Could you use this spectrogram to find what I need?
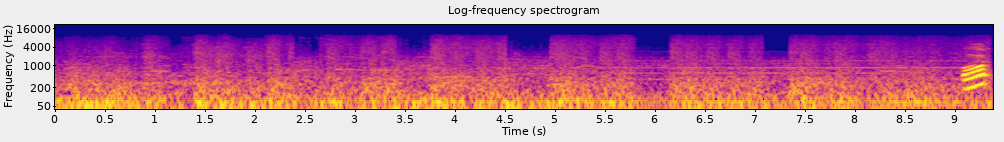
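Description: Video game battle effects whoosh and crackle.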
